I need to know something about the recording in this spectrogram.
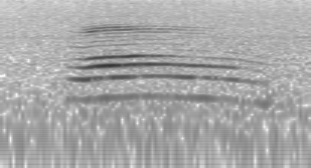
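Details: Talkative female Siamese cat indoors, meowing as if answering her owner's questions: one drawn-out, slightly arching harmonic meow lasting over a second, with a woman's questioning voice around it.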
